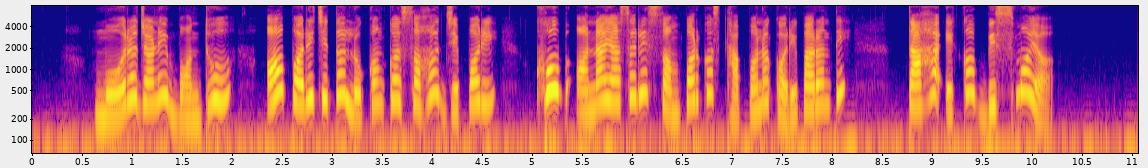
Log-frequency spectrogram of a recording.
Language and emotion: Odia, surprised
